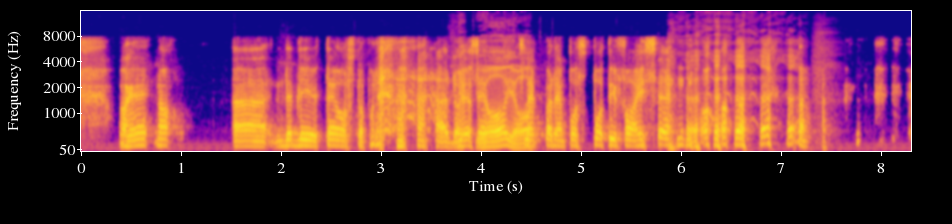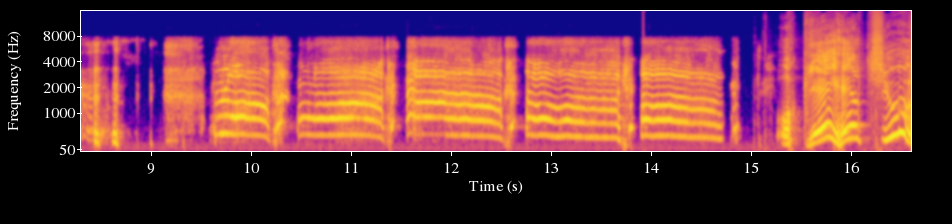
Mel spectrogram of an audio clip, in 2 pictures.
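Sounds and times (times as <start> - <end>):
speech: 0.4 - 12.7, 15.3 - 16.5
laughter: 2.9 - 4.5, 5.7 - 8.9
person imitating a crying baby: 9.6 - 15.8.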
